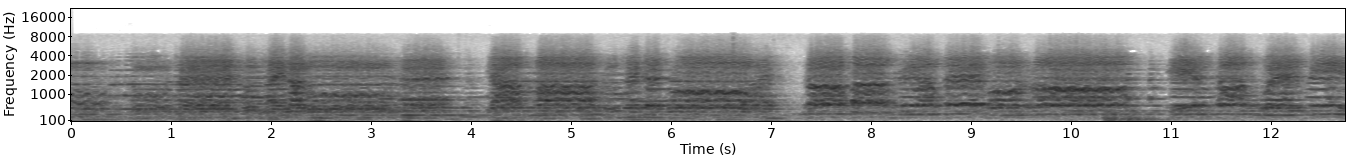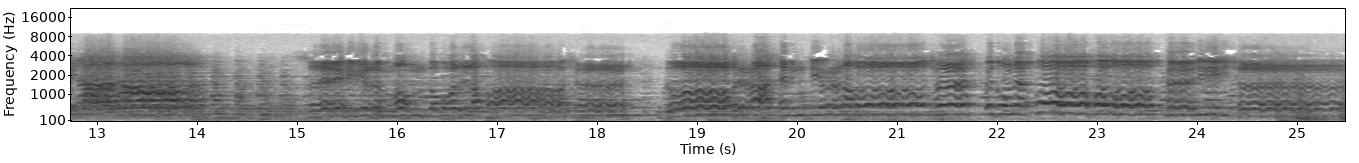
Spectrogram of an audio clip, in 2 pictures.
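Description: Violin playing a slow melody with a wavering vibrato, with a brief break about seven seconds in.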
